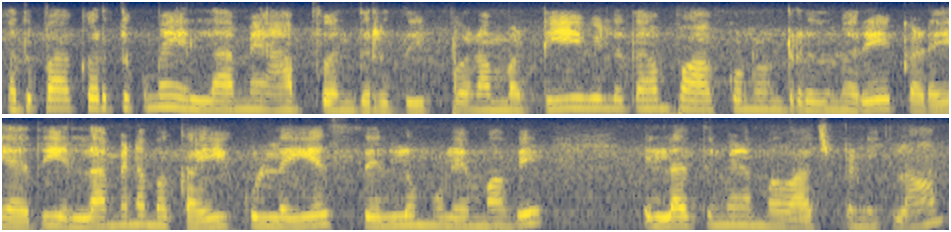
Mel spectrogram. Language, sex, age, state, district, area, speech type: Tamil, female, 18-30, Tamil Nadu, Mayiladuthurai, rural, spontaneous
